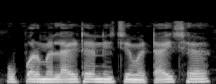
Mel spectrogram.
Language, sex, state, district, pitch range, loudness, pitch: Hindi, male, Chhattisgarh, Raipur, 115-125 Hz, -12 LUFS, 120 Hz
